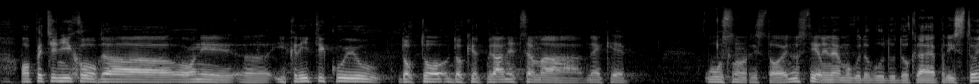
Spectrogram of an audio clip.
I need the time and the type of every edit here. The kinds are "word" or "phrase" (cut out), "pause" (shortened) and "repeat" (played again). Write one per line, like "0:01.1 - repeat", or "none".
0:01.0 - word
0:02.8 - word
0:04.1 - word
0:04.9 - word
0:07.5 - word
0:08.2 - word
